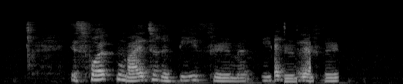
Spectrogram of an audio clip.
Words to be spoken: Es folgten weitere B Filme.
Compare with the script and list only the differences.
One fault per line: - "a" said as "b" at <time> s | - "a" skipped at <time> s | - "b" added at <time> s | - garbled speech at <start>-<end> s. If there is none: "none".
- garbled speech at 2.6-3.4 s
